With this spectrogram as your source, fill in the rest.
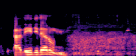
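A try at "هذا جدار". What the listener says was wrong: হাজি হবে না, হাদা জিদারুন।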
